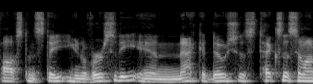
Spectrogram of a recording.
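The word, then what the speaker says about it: Nacogdoches: Austin State University in Nacadocious, Texas. Am I pronouncing that right, Matt? Yes, you are. Yep. Nacadocious, Texas.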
